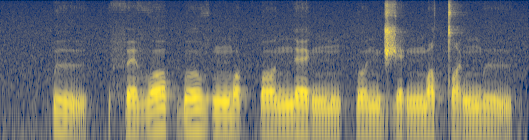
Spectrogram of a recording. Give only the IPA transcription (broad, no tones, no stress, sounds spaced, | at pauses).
k͡p ɯ | f ɛ v ɔ ɓ o v ŋ͡m ɔ k͡p ɔ n ɛ ŋ͡m ũ k͡p o n d͡ʒ ɛ ŋ͡m ə tˤ u ŋ͡m ɯ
